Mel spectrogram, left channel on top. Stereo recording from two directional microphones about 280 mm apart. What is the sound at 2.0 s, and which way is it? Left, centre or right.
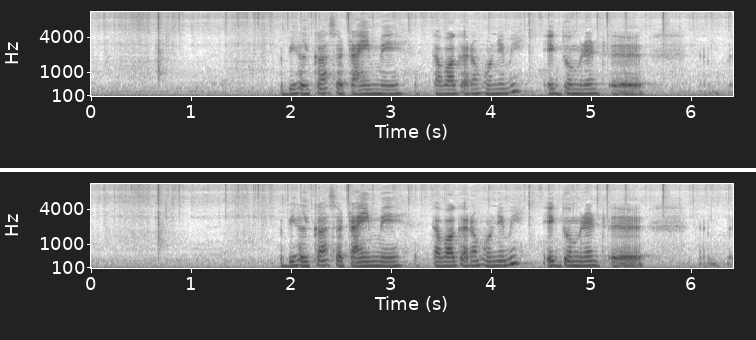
Speech, right.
